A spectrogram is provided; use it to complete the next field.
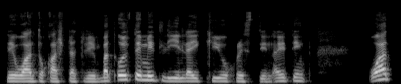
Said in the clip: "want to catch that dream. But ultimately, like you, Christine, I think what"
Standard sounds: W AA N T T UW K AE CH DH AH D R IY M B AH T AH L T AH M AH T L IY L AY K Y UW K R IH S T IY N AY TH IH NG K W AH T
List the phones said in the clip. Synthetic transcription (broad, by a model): W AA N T T UW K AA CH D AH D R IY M B AH T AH L T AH M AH T L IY L AY K Y UW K R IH S T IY N AY T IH NG K W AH T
